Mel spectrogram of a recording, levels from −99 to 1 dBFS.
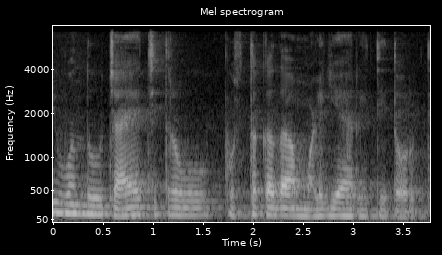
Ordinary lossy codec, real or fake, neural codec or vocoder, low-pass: none; real; none; 7.2 kHz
